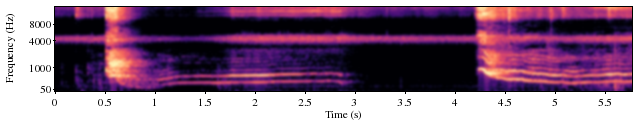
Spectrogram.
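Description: A Weimaraner gives two long, wavering whines while begging for treats.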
